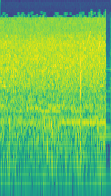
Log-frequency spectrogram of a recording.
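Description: Steady outdoor background noise with a faint, even hum running through it.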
